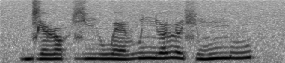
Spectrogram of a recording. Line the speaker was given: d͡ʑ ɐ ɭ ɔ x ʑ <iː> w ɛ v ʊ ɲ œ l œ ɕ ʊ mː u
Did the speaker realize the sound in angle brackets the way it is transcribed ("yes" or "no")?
yes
